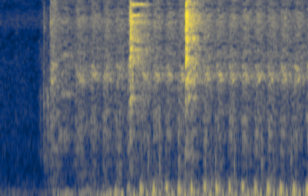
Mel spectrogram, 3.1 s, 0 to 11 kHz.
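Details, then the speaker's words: 2006 Toyota Camry automatic, likely 2.0, no start after alternator replacement, no fault codes; starter churns steadily about four beats a second but engine never catches; cranks but does not start. "Subukan natin to yan so nagre rondo lang daw pero hindi na tuloy"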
